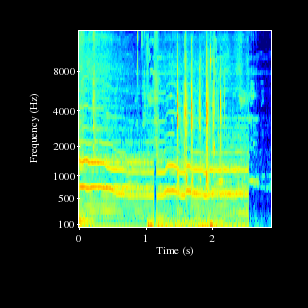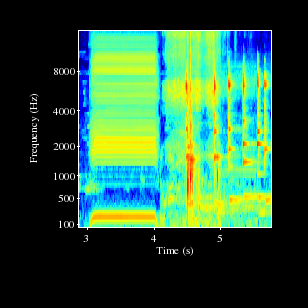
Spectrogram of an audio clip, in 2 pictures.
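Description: A mobile phone ringtone plays close by, with electronic melodic tones, then a steady sustained beep, then a bright repeating chime pattern, and no one speaking.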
